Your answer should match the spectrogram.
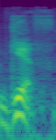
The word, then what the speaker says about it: GIF: According to Steve Willite himself, the best way to pronounce the word is with a soft G. – So GIF.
